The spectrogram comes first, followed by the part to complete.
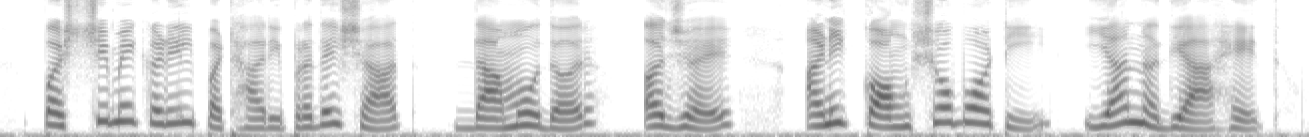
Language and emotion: Marathi, neutral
